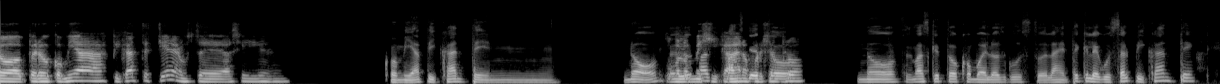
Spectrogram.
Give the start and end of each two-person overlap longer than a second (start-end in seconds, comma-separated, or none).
6.6-8.0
